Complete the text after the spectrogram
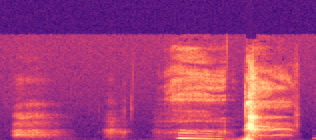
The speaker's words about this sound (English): Why are you yawning whilst you're speaking? Because I'm sleeping.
